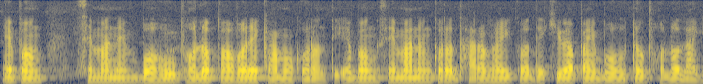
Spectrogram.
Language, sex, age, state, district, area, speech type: Odia, male, 30-45, Odisha, Bhadrak, rural, spontaneous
